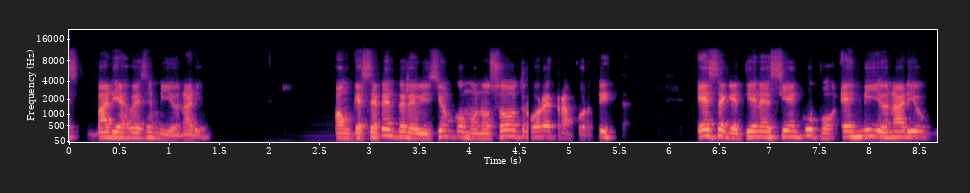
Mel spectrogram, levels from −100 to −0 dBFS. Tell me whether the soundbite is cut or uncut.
cut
